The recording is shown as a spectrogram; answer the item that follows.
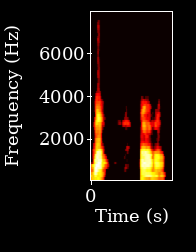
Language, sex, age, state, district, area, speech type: Marathi, female, 45-60, Maharashtra, Pune, urban, conversation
